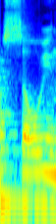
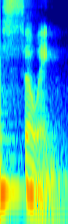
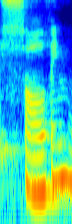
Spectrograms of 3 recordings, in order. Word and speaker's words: solving: Try solving sounded a little like try sewing. Say solving with a clear V sound.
